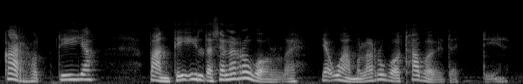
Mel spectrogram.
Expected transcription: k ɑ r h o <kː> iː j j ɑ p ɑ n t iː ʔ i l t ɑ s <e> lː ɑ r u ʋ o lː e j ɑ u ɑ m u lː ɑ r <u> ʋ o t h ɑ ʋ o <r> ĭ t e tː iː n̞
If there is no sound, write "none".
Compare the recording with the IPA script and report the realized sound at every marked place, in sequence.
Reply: tː, e, u, none

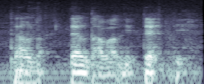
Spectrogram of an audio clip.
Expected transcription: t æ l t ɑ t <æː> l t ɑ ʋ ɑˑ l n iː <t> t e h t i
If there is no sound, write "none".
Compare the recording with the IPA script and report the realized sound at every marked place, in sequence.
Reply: æ, t

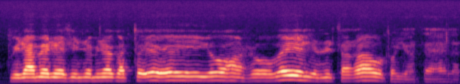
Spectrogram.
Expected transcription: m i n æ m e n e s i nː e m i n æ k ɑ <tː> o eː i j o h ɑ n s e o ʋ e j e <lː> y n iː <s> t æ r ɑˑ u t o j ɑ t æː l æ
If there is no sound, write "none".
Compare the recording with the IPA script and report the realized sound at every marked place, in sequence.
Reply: tː, lː, none

